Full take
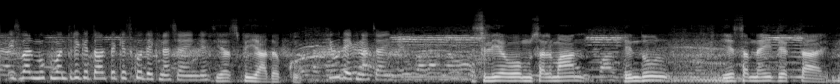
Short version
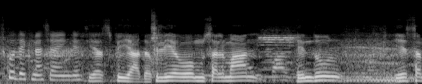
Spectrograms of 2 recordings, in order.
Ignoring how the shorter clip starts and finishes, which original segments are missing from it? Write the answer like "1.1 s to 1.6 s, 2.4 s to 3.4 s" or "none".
2.8 s to 4.8 s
